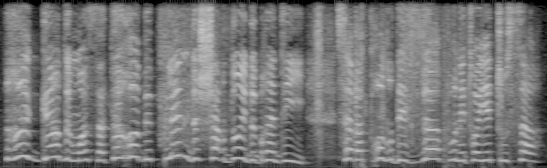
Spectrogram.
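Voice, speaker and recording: A woman's voice: very high voice, normal speed, heavy background noise. An actress playing an affectionate, emotional young girl from a horse ranch in a French cartoon dub. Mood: relieved, happy. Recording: loud music over the voice.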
